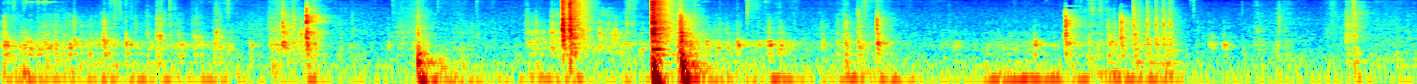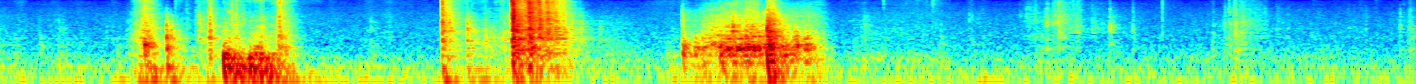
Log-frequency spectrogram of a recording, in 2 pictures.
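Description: Big Shot die-cutting machine worked by hand: scattered sharp plastic clacks and knocks as the cutting plates and magnetic platform carrying a Thinlits die are cranked through and handled, with a few longer rasping sounds between about eight and eleven seconds in.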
